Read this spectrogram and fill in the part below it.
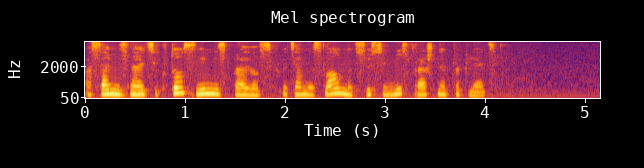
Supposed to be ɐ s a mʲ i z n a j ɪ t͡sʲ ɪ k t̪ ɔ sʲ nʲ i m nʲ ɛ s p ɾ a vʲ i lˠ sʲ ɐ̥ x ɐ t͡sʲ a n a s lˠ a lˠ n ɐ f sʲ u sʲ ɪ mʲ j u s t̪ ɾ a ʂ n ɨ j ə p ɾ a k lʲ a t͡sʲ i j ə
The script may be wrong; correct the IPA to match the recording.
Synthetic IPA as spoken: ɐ s a mʲ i z n a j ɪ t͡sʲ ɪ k t̪ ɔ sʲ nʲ i m nʲ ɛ s p ɾ a vʲ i lˠ sʲ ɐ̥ x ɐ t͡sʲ a n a s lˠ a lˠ n ɐ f sʲ u sʲ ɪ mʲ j u s t̪ ɾ a ʂ n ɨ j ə p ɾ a k lʲ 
